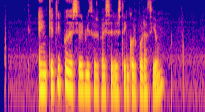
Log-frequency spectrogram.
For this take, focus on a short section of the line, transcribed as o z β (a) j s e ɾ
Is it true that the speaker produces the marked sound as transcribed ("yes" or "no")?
yes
